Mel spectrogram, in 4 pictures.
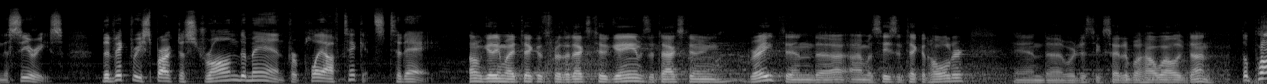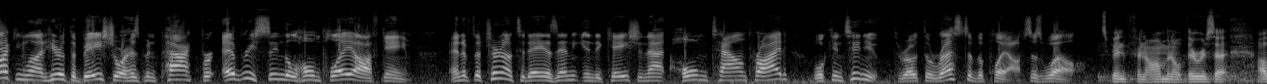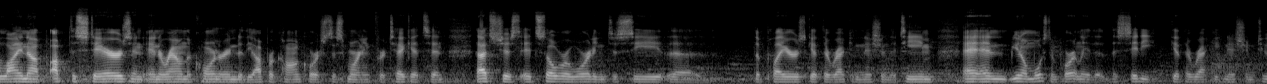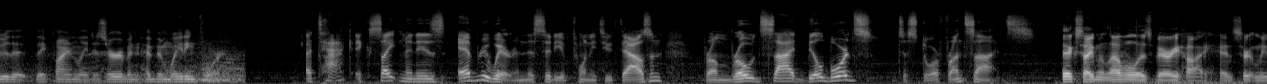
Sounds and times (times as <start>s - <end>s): Speech: 0.0s - 50.6s.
